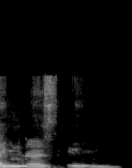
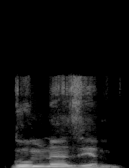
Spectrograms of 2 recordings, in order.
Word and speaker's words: Gymnasium: না, Gymnasium. উচ্চারণটা হলো গিমনাজিয়াম। Gymnasium. গিমনাজিয়াম। Physik. এক্সাক্ট ডয়েচ উচ্চারণ হবে গুমনাজিয়াম। Gymnasium.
